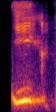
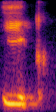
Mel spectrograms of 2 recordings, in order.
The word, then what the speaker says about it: eke: So the word eke, okay, it's pronounced eke. Normally we pronounce it as ek, but it is not that.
